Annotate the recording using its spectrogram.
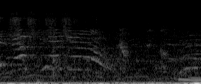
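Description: Children's voices calling and playing, with many short high-pitched calls, over a steady low rumble.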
